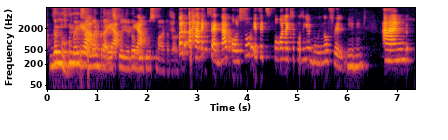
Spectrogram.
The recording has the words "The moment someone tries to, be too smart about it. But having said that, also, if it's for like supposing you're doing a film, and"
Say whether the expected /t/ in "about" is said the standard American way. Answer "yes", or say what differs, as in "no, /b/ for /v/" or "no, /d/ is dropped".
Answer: no, /t/ is dropped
